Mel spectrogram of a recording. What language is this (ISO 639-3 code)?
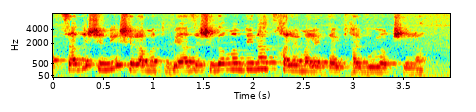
heb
